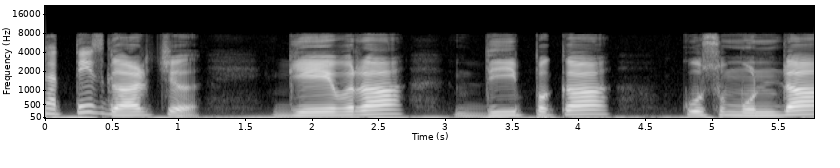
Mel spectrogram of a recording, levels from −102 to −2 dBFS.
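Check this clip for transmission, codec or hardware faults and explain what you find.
There's one fault, a wrong sample rate, from 0.50 s to the end. The speech plays at about 0.73 times normal speed and roughly 5.5 semitones lower, which fits 22 kHz audio read out at 16 kHz without conversion, so everything sounds low, slow and dragged.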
